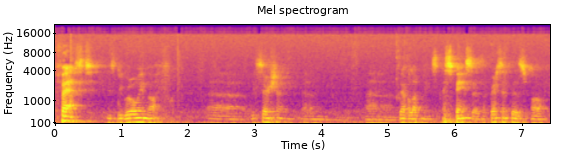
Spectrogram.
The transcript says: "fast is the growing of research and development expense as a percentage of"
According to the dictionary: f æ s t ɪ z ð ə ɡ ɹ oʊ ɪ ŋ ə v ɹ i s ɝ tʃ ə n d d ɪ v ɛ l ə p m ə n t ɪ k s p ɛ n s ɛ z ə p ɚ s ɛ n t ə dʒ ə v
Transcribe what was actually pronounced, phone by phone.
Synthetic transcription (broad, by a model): f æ s t ɪ z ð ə ɡ ɹ oʊ ɪ ŋ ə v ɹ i s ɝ ʃ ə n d d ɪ v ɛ l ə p m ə n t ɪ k s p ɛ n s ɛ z ə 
